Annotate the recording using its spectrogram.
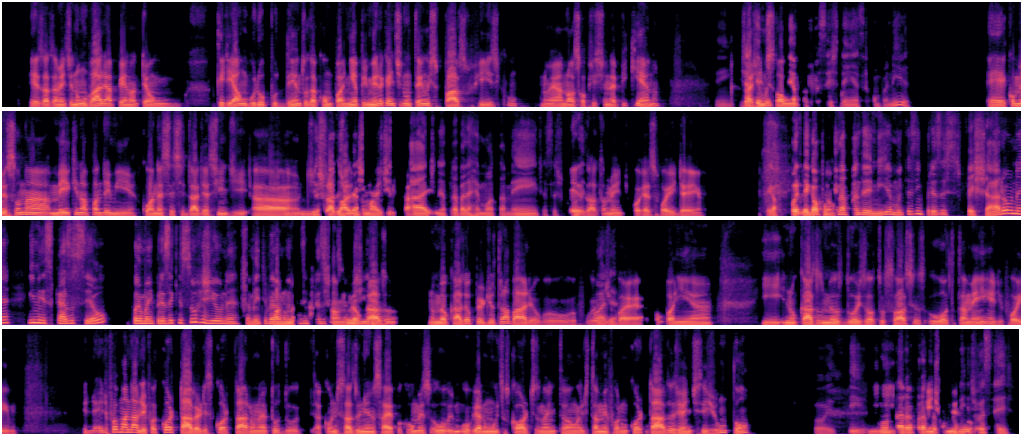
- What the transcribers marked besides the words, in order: tapping
- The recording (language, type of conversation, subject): Portuguese, podcast, Você pode nos contar uma experiência em que precisou se adaptar a uma nova tecnologia?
